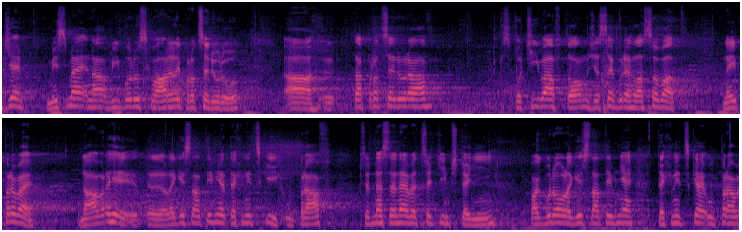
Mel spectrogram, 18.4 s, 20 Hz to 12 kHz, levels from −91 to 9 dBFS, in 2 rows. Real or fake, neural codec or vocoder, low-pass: fake; vocoder, 44.1 kHz, 128 mel bands every 256 samples, BigVGAN v2; 10.8 kHz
